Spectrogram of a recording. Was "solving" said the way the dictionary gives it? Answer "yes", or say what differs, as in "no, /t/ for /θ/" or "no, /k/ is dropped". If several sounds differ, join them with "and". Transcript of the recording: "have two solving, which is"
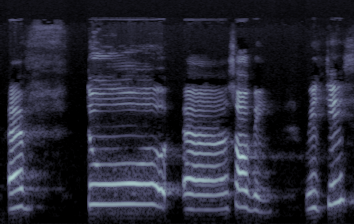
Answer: no, /l/ is dropped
